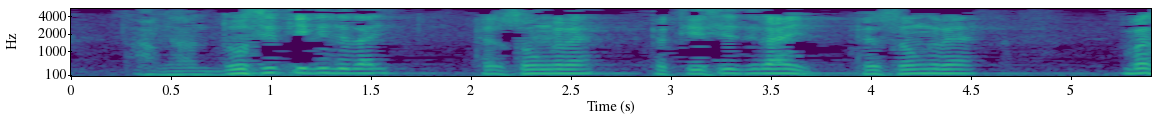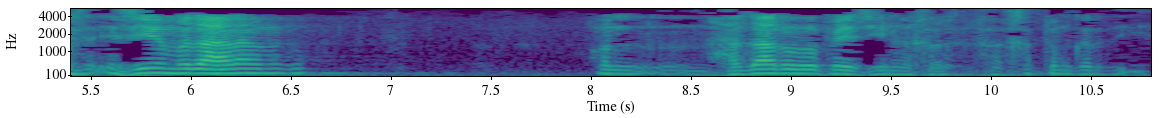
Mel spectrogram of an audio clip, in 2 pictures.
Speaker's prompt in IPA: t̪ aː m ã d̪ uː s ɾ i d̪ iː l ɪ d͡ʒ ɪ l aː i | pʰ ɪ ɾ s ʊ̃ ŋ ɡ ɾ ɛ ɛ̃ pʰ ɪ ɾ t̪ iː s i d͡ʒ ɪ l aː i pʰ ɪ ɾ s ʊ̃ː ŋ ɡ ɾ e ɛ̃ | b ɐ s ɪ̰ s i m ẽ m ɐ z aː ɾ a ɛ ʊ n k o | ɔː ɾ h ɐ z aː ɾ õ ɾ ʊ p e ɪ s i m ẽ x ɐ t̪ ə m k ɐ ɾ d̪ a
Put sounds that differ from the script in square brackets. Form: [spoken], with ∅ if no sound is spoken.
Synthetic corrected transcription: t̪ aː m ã d̪ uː s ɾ i [t̪] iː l [i] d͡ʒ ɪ l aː i | pʰ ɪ ɾ s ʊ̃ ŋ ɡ ɾ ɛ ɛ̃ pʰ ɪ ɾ t̪ iː s i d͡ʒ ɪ l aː i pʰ ɪ ɾ s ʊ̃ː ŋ ɡ ɾ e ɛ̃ | b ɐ s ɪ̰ s i m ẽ m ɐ z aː ɾ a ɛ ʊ n k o | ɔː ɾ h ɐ z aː ɾ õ ɾ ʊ p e ɪ s i m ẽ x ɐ t̪ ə m k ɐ ɾ d̪ [i]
